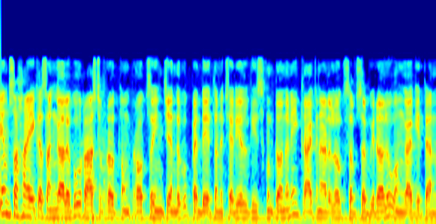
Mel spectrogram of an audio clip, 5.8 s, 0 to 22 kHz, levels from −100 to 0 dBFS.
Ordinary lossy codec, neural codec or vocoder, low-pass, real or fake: none; codec, 16 kHz, 6 kbps, DAC; 7.2 kHz; fake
